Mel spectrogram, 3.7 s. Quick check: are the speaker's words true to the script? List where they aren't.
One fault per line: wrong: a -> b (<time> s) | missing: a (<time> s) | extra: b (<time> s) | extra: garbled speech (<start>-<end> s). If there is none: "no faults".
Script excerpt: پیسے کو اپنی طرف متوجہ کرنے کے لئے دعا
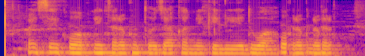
extra: garbled speech (2.8-3.3 s)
